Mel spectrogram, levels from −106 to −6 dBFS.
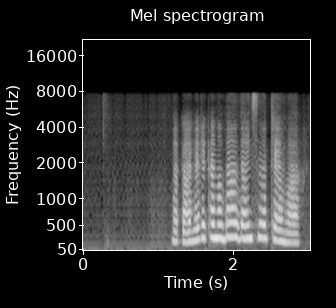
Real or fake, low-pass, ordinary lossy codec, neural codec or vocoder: fake; none; none; codec, 16 kHz, 0.5 kbps, FreqCodec, smaller model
